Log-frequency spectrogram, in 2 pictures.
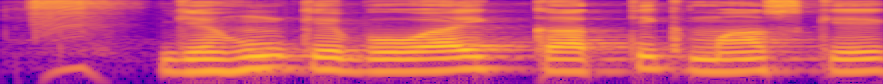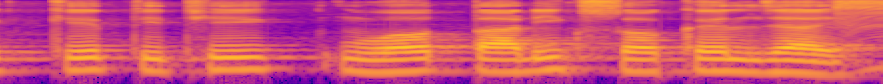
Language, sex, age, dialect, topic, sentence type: Maithili, male, 31-35, Southern/Standard, agriculture, question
